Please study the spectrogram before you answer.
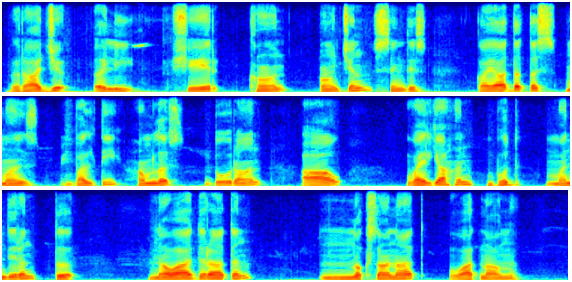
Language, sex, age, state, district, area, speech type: Kashmiri, male, 18-30, Jammu and Kashmir, Kupwara, rural, read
